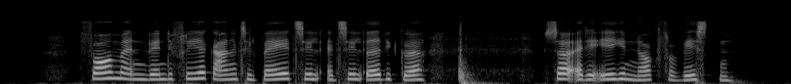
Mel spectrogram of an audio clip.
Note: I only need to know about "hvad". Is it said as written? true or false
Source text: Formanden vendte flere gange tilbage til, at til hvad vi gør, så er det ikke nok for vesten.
true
